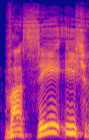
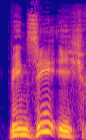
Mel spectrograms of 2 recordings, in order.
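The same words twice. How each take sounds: First: Drawn-out, very high exclamation; high, stretched amazed question; astonished cry. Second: High, loud exclaimed question; raised, amazed call; astonished cry. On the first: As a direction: cry out slowly in amazement, like the fathers. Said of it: "riefen die Väter". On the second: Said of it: "riefen die Mütter". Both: A narrator's reading.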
